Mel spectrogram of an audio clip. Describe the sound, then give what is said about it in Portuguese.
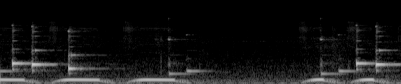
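A phone rings with an incoming call, its electronic ringtone playing a melodic pattern of bright tonal notes in a few repeating bursts separated by short gaps. “Alguém resolveu me ligar justamente na hora da live, mas está tudo bem.”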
